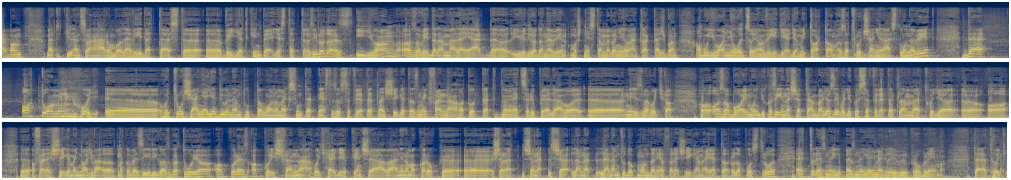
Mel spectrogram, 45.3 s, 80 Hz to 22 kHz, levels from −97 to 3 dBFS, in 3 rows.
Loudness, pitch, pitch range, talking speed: -13 LUFS, 110 Hz, 100-120 Hz, 160 wpm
